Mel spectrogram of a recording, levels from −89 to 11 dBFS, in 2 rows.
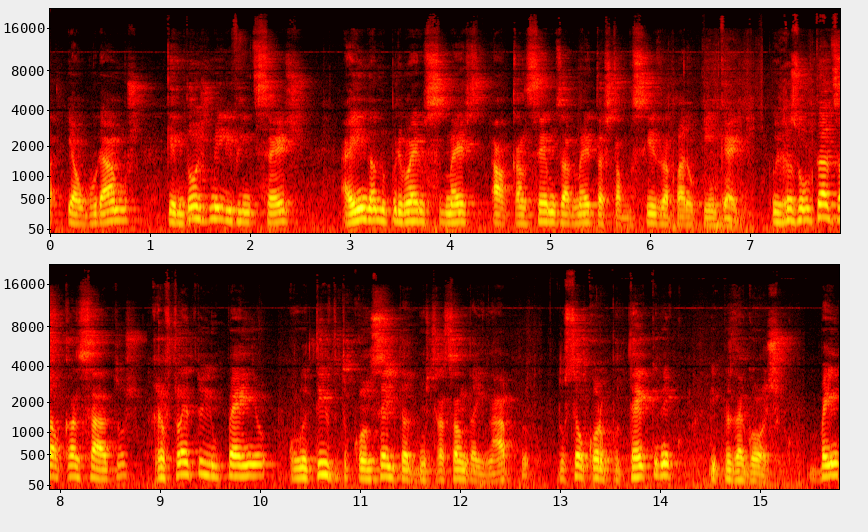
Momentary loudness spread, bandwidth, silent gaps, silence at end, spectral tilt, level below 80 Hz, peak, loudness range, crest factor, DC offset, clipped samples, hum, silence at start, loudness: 10 LU; 18.5 kHz; none; 0 s; -6.5 dB/octave; -44 dBFS; -4 dBFS; 3 LU; 16 dB; under 0.1%; under 0.1%; none; 0 s; -21 LUFS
